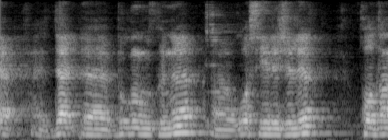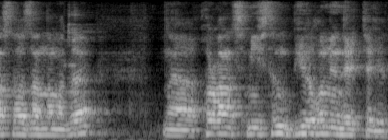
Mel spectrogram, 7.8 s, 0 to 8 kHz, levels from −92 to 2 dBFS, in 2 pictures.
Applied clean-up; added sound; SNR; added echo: neural separator model SepFormer DNS4.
